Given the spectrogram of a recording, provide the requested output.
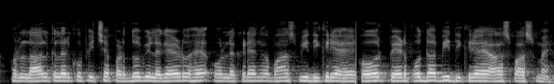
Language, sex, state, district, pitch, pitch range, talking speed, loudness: Marwari, male, Rajasthan, Nagaur, 165 Hz, 155-170 Hz, 225 wpm, -14 LUFS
